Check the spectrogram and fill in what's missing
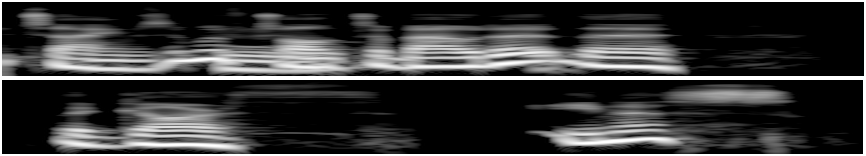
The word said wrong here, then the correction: Ennis: This is now the second year where you it's Ennis. – Ennis. – Yeah, it rhymes with penis.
